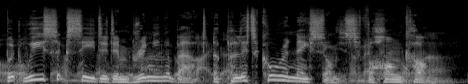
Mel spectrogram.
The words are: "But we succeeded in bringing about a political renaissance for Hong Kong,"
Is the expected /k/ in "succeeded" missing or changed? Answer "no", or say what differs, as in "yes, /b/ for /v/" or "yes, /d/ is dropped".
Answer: no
